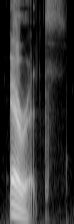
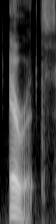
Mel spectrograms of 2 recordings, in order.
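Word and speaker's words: ארץ: word for earth or land is Eretz Eretz and the stresses on the first syllable so it's not final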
